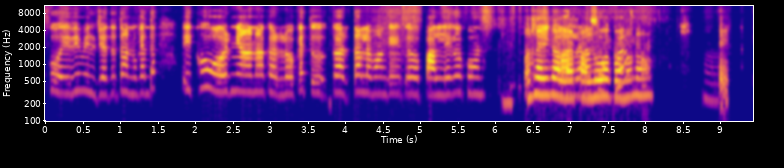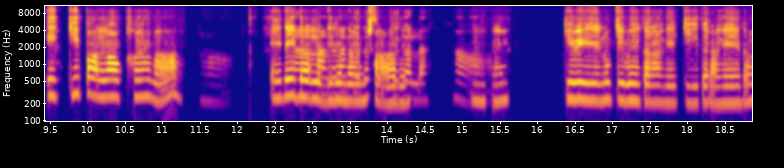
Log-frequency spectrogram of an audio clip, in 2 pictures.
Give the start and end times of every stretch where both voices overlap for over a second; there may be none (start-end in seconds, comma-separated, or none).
12.7-14.3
